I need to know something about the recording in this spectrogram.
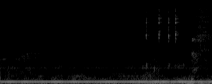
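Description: A computer mouse double-clicking to open a file: a quick cluster of sharp clicks about a second and a half in, over a steady low electrical hum.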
